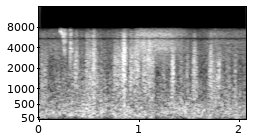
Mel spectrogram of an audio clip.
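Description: Strong wind rushing over the microphone, a steady low buffeting, with choppy water around the boat.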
